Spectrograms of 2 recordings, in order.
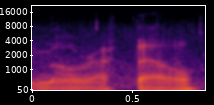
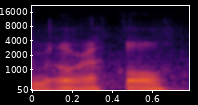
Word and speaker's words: Melrethel: I would guess it's actually Mirobel, because usually elven things are more L instead of ul, as far as I know. For things that end in EL, that is. So if I bother to pronounce my own character's name right, it would be Melrethel instead of Melrethel.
